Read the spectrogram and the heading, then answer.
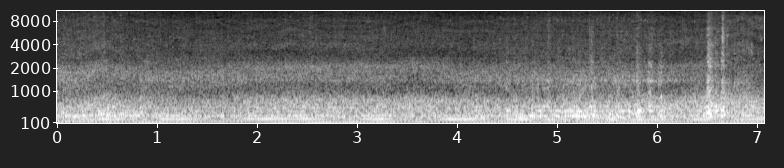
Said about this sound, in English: Okay, just a second here. Turn off the mower blade. Hit the nitrous oxide. And go!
